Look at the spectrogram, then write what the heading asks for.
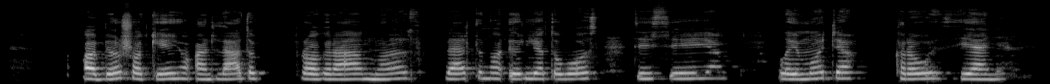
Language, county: Lithuanian, Alytus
